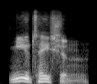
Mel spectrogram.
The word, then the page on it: mutation: British English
